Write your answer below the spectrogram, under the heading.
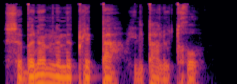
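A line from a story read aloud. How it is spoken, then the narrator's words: Low voice. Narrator (French): il dit à voix basse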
